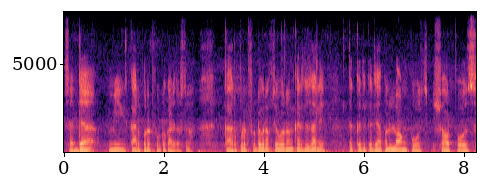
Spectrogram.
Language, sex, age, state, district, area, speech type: Marathi, male, 18-30, Maharashtra, Jalna, rural, spontaneous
